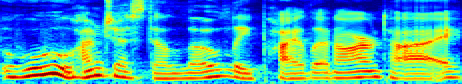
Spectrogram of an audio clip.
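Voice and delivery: acted, drawn-out, good-natured playful teasing tone. Retelling a playful comeback to a teasing colleague: imitating own teasing retort. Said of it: "I'd give him a hard time back".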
